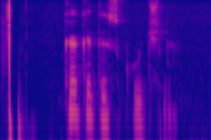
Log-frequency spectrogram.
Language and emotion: Russian, neutral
